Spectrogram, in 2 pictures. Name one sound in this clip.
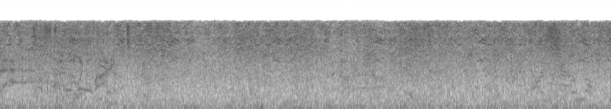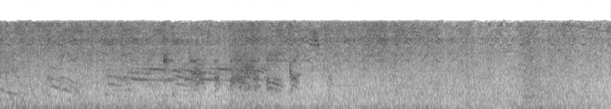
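Guns fire in rapid bursts during a battle.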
